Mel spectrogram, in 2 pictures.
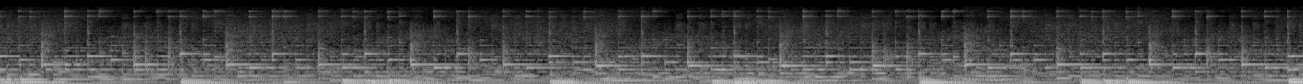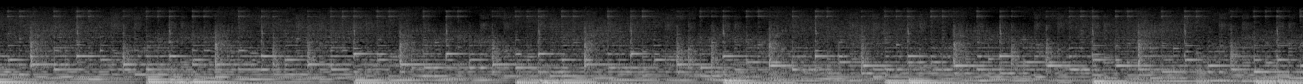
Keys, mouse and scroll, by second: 1.0 click, 2.2 click, 4.8 click, 8.3-11.7 middle drag, 11.7 click, 12.0 Tab, 12.5 click, 13.4 3, 14.2 click, 15.1 shift+click, 18.5-22.3 drag.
